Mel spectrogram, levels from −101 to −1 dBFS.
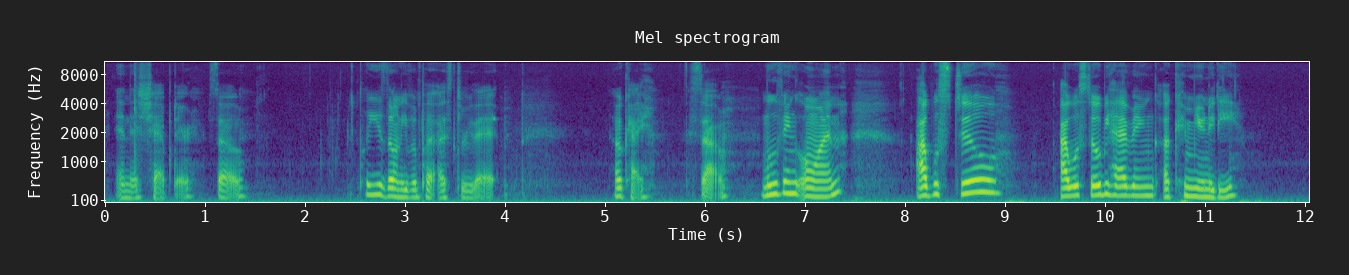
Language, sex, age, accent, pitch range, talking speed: English, female, 20-39, American, 160-200 Hz, 125 wpm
